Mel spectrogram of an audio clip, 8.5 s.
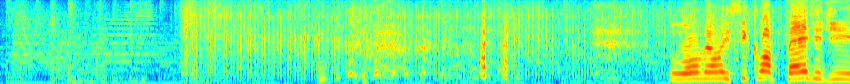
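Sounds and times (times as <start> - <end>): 
voice imitating a small moped engine: 1.8 - 8.5
laughter: 3.1 - 6.4
speech: 3.2 - 5.2, 6.0 - 8.5.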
